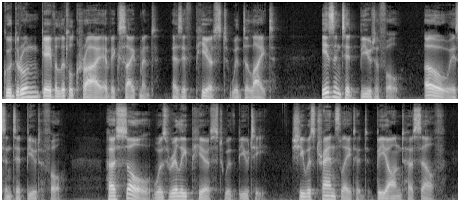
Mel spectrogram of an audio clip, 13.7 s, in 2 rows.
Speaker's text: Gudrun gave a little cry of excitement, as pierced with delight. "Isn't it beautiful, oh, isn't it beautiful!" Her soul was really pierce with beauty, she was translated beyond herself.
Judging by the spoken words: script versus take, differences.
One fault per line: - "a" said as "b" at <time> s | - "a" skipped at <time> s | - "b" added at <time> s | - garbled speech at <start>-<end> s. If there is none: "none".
- "if" added at 2.7 s
- "pierce" said as "pierced" at 9.6 s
